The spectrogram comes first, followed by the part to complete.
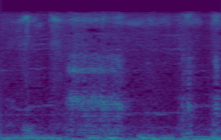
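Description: A dog making a short vocal sound about a third of the way in, over a steady low rumble.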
